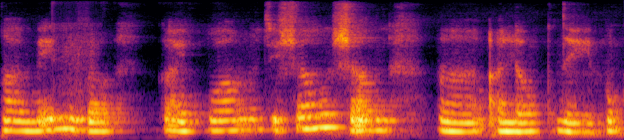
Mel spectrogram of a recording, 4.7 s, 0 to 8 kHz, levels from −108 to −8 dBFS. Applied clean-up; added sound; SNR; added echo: neural mask model DeepFilterNet 3.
